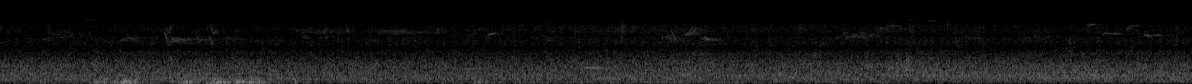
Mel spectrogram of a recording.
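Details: A steady low rumble and broad hiss, like a train passing, with no clear animal voice.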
